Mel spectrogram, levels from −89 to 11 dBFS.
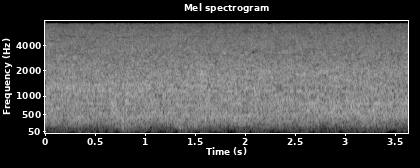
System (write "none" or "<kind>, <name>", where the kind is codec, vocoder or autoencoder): vocoder, HiFi-GAN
